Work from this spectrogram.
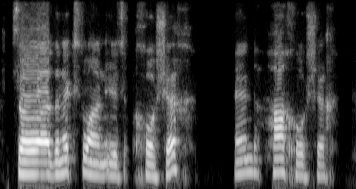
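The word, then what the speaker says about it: חֹשֶׁךְ: So the next one is choshech and ha-choshech. Notice that the ch needs to be pronounced choshech, ha-choshech.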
